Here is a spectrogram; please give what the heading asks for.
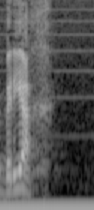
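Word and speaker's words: בריח: Y se pronuncia beriaj.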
